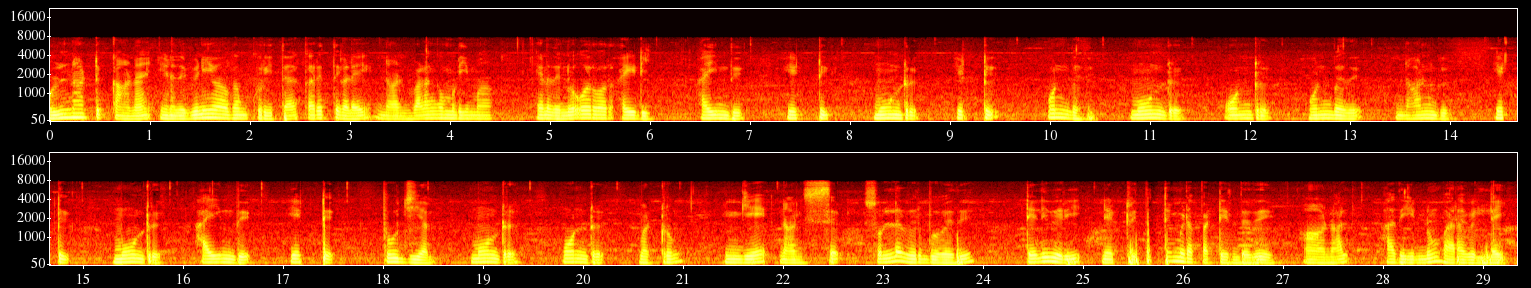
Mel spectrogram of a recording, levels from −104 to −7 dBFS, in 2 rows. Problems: background sounds at intervals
